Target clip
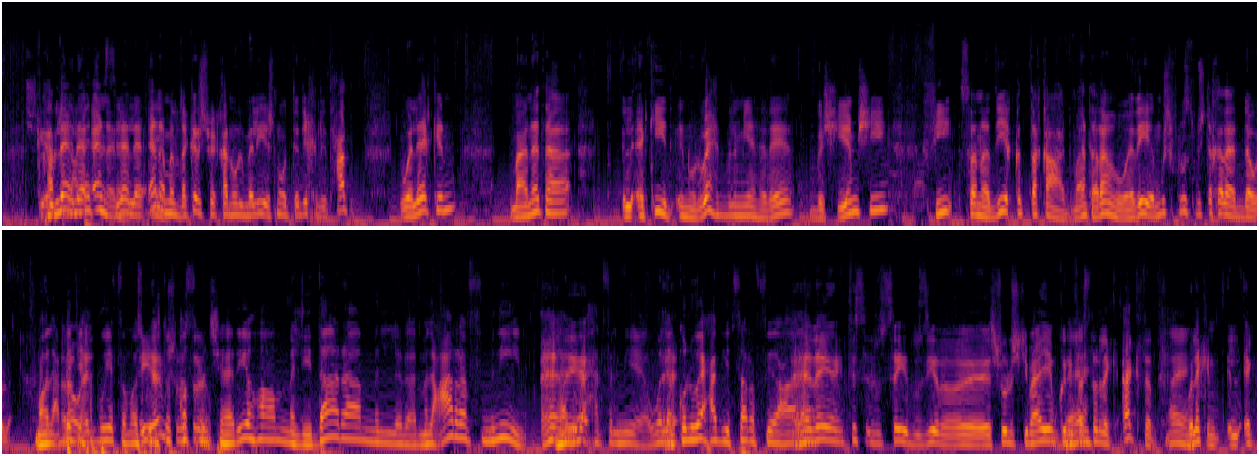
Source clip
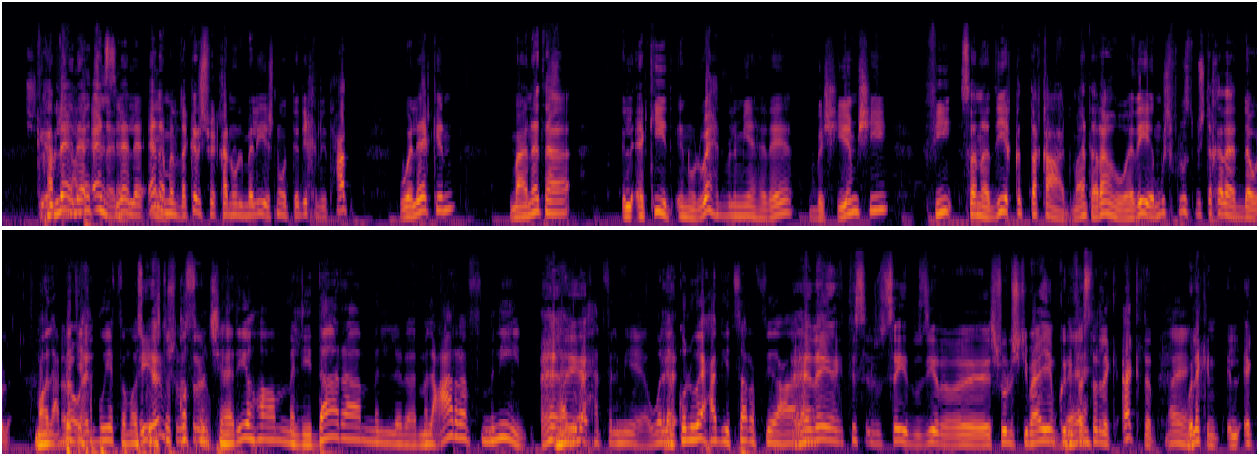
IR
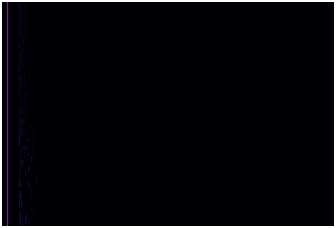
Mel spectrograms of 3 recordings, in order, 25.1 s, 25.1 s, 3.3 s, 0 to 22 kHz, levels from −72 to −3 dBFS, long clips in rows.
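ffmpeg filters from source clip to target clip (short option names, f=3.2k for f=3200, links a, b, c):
-filter_complex "[0:a]aeval=exprs='val(0)+0.5*0.0112*sgn(val(0))':c=same,acrossover=split=130|500|3100[a][b][c][d];[d]acompressor=threshold=-50dB:ratio=6[e];[a][b][c][e]amix=inputs=4:normalize=0"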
